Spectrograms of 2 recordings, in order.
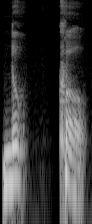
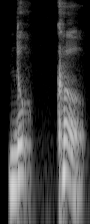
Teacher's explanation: स्वरादी असे म्हणतात उदाहरणार्थ विसर्ग म्हणजे काय श्वास सोडणे दुःख जेव्हा दुःख हा शब्द आपण उच्चारण करत असतो तर दुनंतर आपण पूर्णतः श्वास सोडून टाकतो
